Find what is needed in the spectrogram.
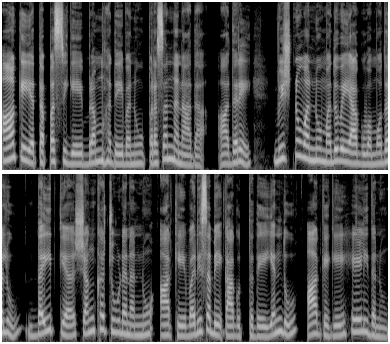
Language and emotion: Kannada, neutral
